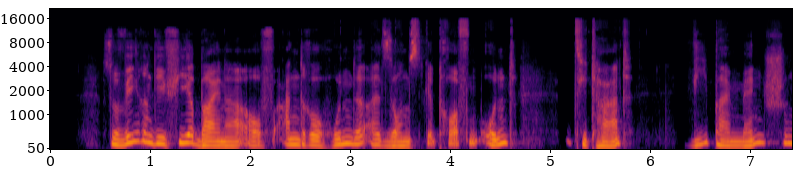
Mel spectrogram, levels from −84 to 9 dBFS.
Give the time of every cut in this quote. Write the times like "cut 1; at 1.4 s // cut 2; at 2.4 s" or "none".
none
